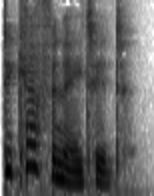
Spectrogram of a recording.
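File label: "decaffeinated", English, British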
